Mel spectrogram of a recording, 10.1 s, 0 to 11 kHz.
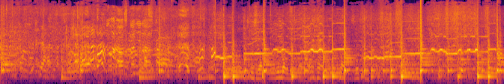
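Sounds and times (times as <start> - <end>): crowd talking and shouting: 0.0 - 10.0
festival music: 0.0 - 10.0.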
